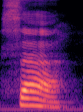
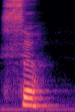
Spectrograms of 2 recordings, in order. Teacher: Са – это будет уже длинный звук, а с – короткий звук – это совсем другое слово.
